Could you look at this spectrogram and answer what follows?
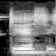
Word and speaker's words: dieciséis: Thor sing Keane sing DSE safe notice that this word has a written accent mark on the e in the last syllable the syllable seis diecisiete dieciocho diecinueve bang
